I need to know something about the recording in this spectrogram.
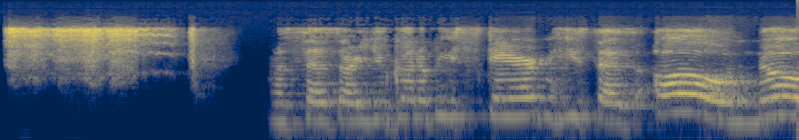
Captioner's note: kiss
